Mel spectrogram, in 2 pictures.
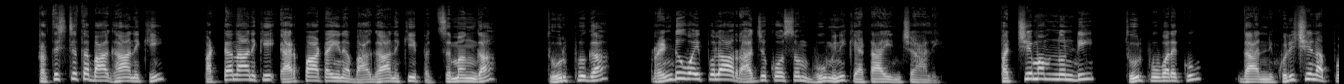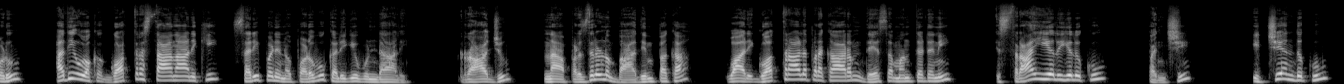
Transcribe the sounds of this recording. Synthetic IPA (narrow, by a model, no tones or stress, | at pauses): pɾɐt̪iʂʈʰit̪ɐbʱaːɡʱaːniki | pɐʈːɐɳaːnikiʔɛːɾpaːʈɐjinɐbʱaːɡʱaːnikipɐt͡ʃːimɐŋɡaː | t̪uːɾpuɡaː | ɾe̞ɳɖuʋɐjpulaːɾaːd͡ʒukɔːsɐmbʱuːminikɛːʈaːjiɲt͡ʃaːlḭ | pɐt͡ʃːimɐmnuɳɖi | t̪uːɾpuʋɐɾɐku | d̪aːnːikulit͡ʃinɐpːuɽu | ɐd̪iɔkɐɡɔːt̪ɾɐst̪ʰaːnaːnikisɐɾipɐɽinɐpɐɽɐwukɐliɡiuɳɖaːli | ɾaːd͡ʒu | naːpɾɐd͡ʒɐlɐnuba̰ːd̪ʱimpɐkɐ | ʋaːɾiɡɔːt̪ɾaːlɐpɾɐkaːɾɐmd̪ɛːʃɐmɐnt̪ɐʈ̬ini | isɾaːjeːlijulɐku | pɐɲt͡ʃiː | t͡ʃːe̞ːnd̪uku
